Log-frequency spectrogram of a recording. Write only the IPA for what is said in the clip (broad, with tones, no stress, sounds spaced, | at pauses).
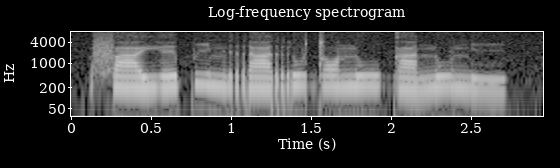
f aː˨ j e˨˦ p i˦˨ n r a˨ r u˦ d ɔ˦ n uː˦ ɡ a˨ n uː˦ n iː˨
